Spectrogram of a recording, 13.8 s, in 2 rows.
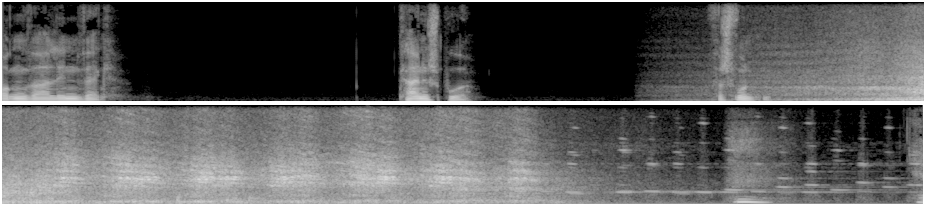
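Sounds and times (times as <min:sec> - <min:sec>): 
speech: 0:00.0 - 0:00.9, 0:03.0 - 0:03.6, 0:05.4 - 0:05.9, 0:12.4 - 0:12.8
train rumbling along the rails with rhythmic clatter of wheels: 0:05.5 - 0:11.7
brief squeal-like tone: 0:08.6 - 0:13.6.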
